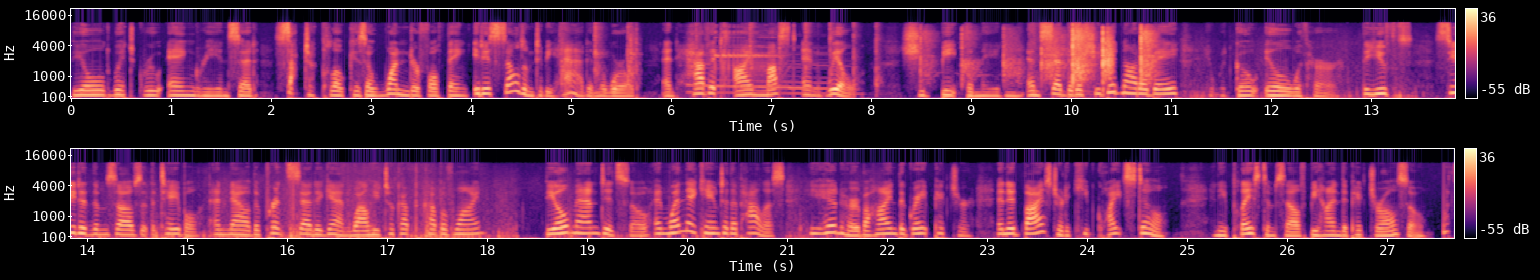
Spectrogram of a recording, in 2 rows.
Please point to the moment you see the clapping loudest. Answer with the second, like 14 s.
10 s.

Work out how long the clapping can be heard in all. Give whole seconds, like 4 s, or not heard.
6 s.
